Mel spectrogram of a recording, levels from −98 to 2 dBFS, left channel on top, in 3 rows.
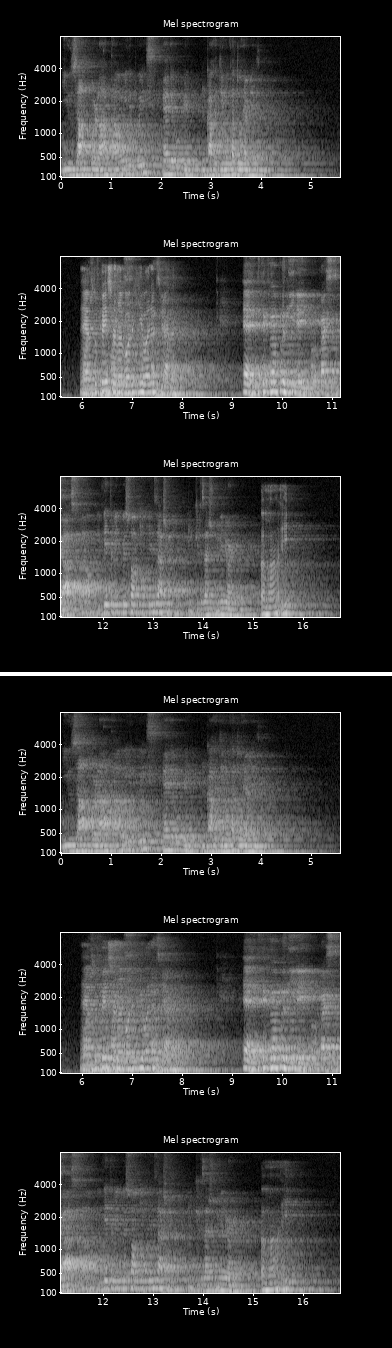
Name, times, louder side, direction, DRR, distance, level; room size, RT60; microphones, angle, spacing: voice 1, 0.0-4.1 6.0-6.9 7.3-7.9 9.2-13.4 13.7-14.7, left 1 dB, 30° left, 0 dB, 1.1 m, -26 dB
voice 2, 6.0-7.9 15.2-15.7, left 2 dB, 65° left, 5 dB, 0.7 m, -24 dB
8.9 x 7.6 x 6.6 m, 2.9 s
head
